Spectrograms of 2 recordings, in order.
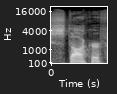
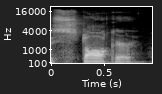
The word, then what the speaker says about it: Stocker: It's actually Stocker Farms, but it's spelled like S-T-O-C-K-E-R. – Oh, okay. I knew it wasn't actually Stalker.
